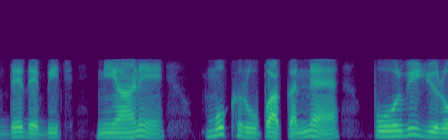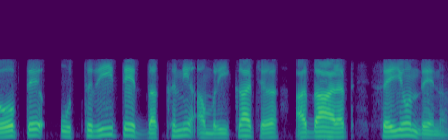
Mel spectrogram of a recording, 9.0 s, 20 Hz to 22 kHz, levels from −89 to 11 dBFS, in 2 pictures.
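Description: From start to finish the speech runs through a Bluetooth CVSD headset codec, the one-bit delta scheme whose rate fits 64 kbps. The band sits at about 150 Hz to 3.4 kHz with nothing above 3.7 kHz, so it's dull and boxy, with scratchy s sounds and a grainy hiss underneath.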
